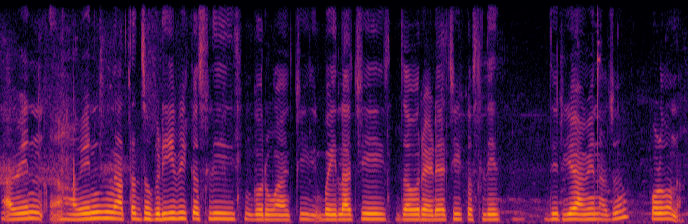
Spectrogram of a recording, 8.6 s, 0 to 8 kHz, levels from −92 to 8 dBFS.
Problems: constant background noise, background conversations at intervals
